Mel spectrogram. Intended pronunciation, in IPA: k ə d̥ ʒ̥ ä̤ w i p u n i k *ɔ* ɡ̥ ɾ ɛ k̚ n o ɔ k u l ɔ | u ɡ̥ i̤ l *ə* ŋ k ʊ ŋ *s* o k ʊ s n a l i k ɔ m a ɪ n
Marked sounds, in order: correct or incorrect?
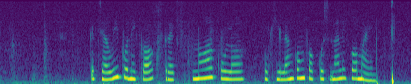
correct, incorrect, incorrect

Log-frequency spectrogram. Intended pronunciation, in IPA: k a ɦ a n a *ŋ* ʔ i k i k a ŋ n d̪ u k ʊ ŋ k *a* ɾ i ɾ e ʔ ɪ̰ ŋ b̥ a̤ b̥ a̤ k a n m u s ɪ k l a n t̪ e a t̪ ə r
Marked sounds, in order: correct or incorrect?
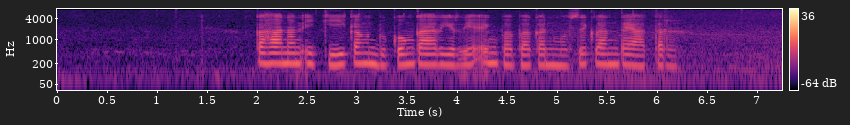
incorrect, correct

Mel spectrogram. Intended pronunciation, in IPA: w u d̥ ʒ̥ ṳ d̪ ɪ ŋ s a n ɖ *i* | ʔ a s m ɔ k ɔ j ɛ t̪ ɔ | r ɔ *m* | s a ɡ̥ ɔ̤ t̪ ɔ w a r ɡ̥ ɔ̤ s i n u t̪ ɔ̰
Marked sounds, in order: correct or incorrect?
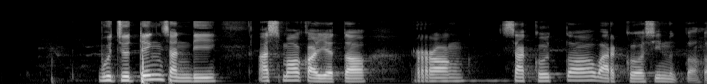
correct, incorrect

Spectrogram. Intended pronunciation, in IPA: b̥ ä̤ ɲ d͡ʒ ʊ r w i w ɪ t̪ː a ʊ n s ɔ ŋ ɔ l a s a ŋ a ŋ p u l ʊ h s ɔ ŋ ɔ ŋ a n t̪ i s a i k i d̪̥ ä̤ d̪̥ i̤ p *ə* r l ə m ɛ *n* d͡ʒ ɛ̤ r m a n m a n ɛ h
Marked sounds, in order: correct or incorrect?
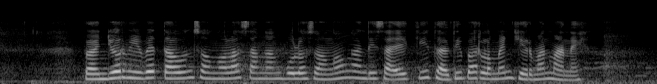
incorrect, correct

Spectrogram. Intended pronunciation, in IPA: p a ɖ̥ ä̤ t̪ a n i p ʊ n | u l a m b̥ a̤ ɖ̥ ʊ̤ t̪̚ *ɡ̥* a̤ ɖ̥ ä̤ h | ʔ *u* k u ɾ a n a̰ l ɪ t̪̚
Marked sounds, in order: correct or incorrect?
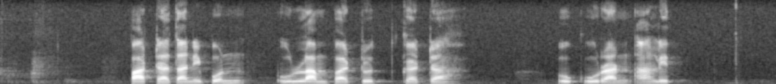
correct, correct

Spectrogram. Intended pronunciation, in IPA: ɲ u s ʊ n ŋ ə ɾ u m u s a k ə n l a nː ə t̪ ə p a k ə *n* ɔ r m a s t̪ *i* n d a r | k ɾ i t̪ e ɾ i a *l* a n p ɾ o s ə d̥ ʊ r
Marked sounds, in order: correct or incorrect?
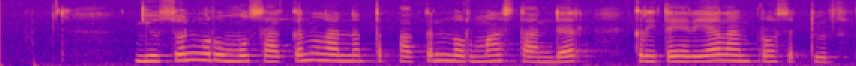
incorrect, incorrect, correct

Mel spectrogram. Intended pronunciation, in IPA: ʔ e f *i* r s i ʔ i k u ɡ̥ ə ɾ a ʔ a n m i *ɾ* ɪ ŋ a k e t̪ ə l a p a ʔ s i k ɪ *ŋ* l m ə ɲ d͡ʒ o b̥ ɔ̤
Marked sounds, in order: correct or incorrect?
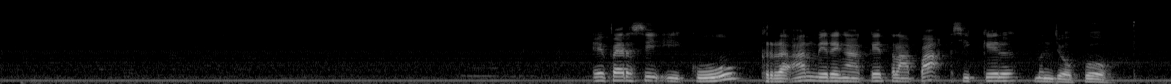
incorrect, correct, incorrect

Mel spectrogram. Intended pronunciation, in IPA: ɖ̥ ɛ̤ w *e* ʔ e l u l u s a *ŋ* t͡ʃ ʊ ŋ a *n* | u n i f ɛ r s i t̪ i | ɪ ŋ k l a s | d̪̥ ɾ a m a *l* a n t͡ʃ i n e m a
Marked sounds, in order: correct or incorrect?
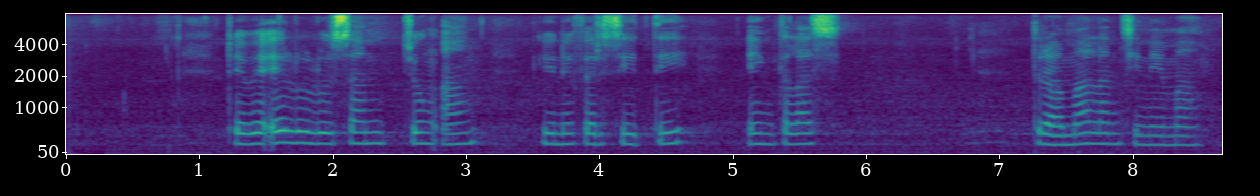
correct, incorrect, incorrect, correct

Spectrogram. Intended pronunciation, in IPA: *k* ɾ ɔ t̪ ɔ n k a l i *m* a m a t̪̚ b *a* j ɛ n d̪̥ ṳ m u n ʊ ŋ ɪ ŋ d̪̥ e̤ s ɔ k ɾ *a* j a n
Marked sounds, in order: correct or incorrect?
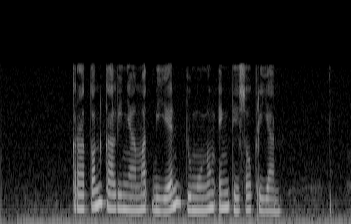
correct, incorrect, incorrect, incorrect

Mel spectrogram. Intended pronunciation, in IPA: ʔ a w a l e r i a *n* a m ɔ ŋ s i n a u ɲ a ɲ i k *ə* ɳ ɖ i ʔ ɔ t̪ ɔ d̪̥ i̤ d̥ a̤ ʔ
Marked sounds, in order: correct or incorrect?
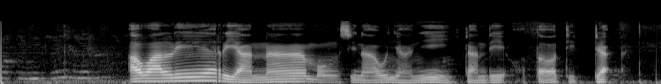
correct, incorrect

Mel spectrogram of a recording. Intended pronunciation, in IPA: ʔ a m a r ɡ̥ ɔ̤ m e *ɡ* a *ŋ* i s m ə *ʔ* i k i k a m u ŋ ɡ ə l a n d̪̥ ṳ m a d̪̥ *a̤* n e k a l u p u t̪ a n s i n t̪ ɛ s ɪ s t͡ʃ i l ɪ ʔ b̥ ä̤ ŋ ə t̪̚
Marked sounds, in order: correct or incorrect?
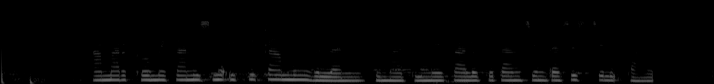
incorrect, incorrect, correct, incorrect

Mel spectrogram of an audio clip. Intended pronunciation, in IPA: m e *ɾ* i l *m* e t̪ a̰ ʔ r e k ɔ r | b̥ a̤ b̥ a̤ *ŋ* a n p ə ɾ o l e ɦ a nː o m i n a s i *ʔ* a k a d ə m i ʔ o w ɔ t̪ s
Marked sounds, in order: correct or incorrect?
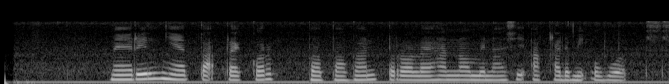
correct, incorrect, correct, correct

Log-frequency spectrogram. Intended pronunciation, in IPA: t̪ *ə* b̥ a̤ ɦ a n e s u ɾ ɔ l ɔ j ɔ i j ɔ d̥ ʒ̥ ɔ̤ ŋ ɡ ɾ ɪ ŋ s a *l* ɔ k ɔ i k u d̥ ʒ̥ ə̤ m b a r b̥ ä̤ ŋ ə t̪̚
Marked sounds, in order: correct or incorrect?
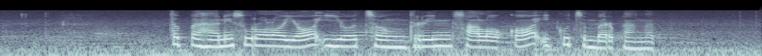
correct, correct

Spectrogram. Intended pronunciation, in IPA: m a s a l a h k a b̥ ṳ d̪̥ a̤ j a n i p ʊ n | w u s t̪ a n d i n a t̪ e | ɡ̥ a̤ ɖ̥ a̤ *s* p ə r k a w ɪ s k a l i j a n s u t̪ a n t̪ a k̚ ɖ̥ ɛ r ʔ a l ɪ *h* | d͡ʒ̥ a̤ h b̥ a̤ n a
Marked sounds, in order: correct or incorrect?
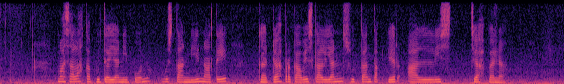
incorrect, incorrect

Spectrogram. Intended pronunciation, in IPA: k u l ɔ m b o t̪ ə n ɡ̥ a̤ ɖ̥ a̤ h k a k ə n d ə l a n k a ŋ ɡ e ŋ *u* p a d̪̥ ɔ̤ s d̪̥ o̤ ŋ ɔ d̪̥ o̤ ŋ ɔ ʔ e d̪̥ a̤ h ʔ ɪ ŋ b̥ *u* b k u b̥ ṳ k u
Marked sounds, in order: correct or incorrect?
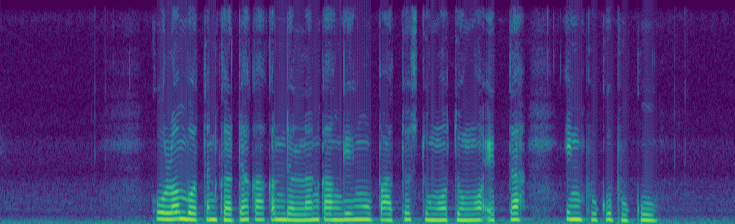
correct, correct

